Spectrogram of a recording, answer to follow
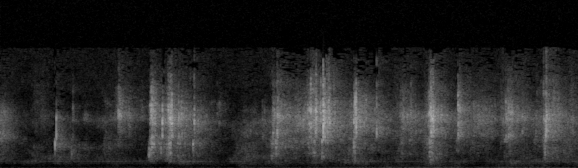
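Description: Irregular soft clicks and crackles, several a second, from a mother and baby long-tailed macaque lying close together on grass and dry leaves.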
